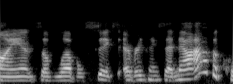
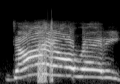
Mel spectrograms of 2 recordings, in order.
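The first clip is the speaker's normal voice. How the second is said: loud, high-pitched mock exasperation; over-the-top fed-up cry; exasperated mock outburst; 8 semitones higher, 7 dB louder than usual. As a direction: wail it in playful exasperation. Mock rant wishing housemate gone.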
